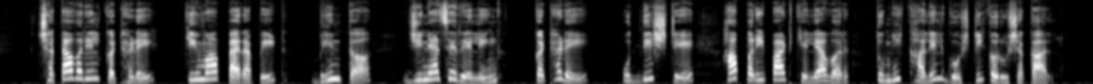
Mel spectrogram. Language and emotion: Marathi, neutral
